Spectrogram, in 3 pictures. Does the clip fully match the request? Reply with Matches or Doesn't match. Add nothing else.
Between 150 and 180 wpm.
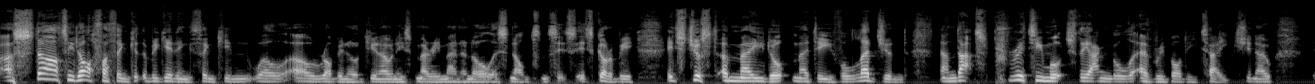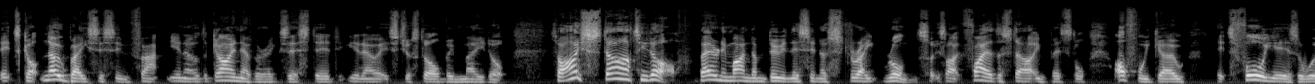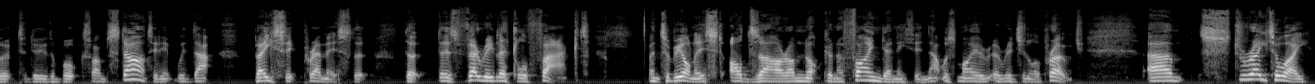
Doesn't match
